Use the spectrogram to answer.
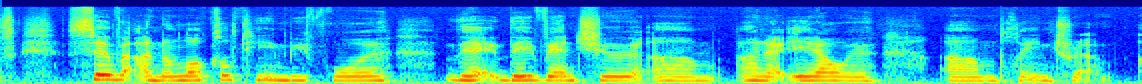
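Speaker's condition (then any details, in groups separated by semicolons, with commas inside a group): Cerebral palsy, mild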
